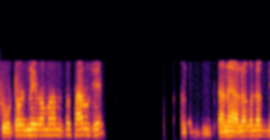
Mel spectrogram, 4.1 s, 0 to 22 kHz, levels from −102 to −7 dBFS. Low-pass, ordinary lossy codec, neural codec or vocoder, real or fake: 3.6 kHz; none; none; real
